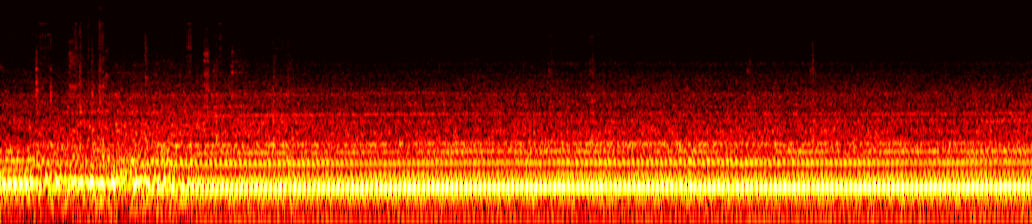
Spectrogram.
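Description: Goggomobil's small two-stroke twin engine running steadily while driving at a constant speed, heard from inside the cabin together with road noise. Its drone wavers briefly in the first second or two, then holds an even pitch.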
